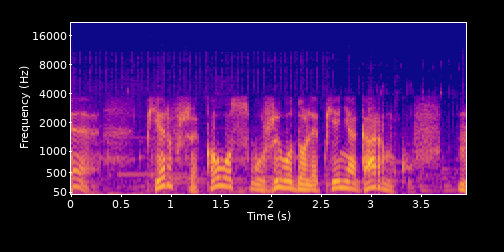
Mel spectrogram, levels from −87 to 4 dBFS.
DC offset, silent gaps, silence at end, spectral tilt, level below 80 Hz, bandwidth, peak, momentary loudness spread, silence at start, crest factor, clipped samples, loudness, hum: 0.1%; none; 0 s; -8.5 dB/octave; -46 dBFS; 10 kHz; -2 dBFS; 18 LU; 0 s; 16 dB; under 0.1%; -16 LUFS; none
